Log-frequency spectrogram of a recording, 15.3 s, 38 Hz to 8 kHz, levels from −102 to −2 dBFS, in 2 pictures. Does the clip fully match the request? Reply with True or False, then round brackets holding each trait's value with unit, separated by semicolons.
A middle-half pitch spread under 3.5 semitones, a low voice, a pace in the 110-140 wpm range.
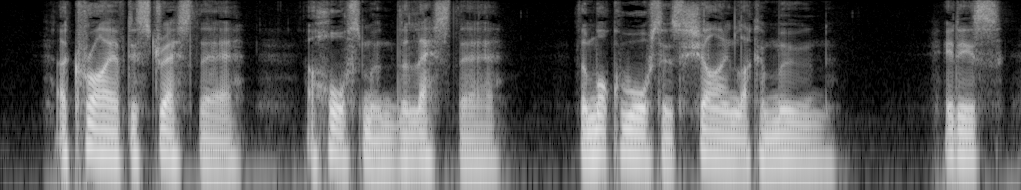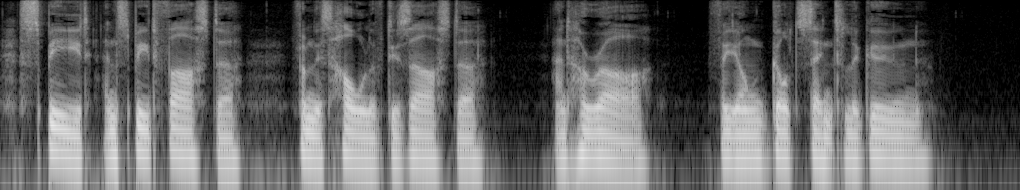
True (2.8 semitones; 90 Hz; 135 wpm)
